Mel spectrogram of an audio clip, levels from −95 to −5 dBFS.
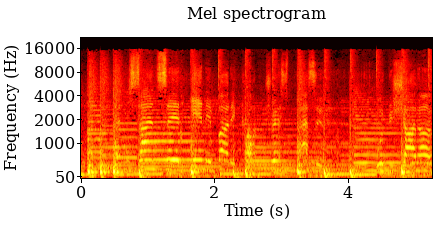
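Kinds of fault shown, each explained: Corrupt frame decoded: damaged bits inside compressed frames were decoded and played anyway, so misread gains and codes put energy at the wrong frequencies for a few frames at a time. Three short blips result, at 1.49 to 1.54 s, 2.51 to 2.60 s and 3.83 to 3.86 s, the middle one loudest near -15 dBFS and the last faintest near -30 dBFS. On a spectrogram they are brief, frame-length blocks of misplaced energy.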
